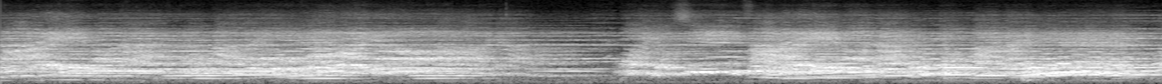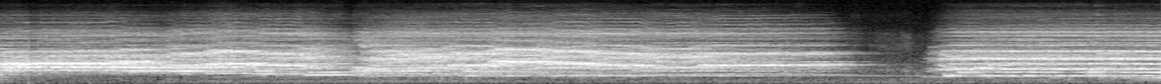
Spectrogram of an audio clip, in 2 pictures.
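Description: A choir singing in long phrases, with a brief pause about three seconds before the end, when the sound falls almost to silence before the choir comes back in.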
